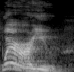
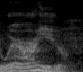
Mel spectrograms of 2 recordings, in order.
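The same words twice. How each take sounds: First: It is asked in a menacing, threatening tone. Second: It is asked in a sorrowful, tender tone. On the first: The asker intends to come and catch the hider. "Like, I'm going to go ahead and come get you" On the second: The asker grieves a lost closeness with a loved one. "looking directly at Adam, face to face, eye to eye"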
